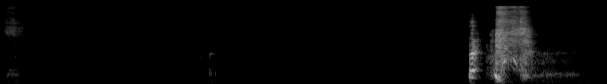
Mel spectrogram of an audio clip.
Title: Sneezes and blows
